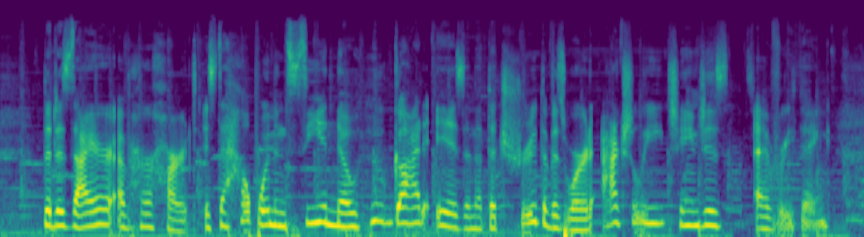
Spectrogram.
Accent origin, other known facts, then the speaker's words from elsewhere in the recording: Texas, United States; Well, we're originally from Texas, so we have that overlap.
